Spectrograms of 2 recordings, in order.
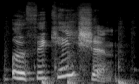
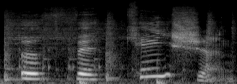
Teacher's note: Four syllables and the third is stressed. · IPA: /ə fɪ ˈkeɪ ʃən/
